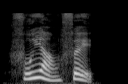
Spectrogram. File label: "抚养费", Chinese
